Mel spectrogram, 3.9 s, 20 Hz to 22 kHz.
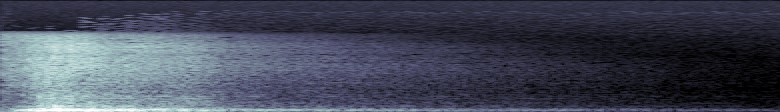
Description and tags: Basic Fire whoosh
It's a bamboo stick swinging, which I layered and toyed with to get the results here.
For those curious, here are the steps.
* I took the file into Reaper, and slowed the file's playback rate to 31% of the original.
* I then duplicated the file three times, for a total of 4 tracks.
* TRACK 1 (lowish gas-burner sound):
- Reverb (drum-room impulse response, a medium-sounding reverb with a slight deadness to it. In free impulse loader Reverberate LE, stretched impulse to 150% and set attack time to 0.218s).
- EQ (-8db bandpass near 200hz, rising back to 0 by the 1K mark. Low-pass applied at 5.8khz).
* TRACK 2 (lowest of sounds, like a bassy gas-burner):
- Chorus effect. That's it. (Specifically Acon Digital Multiply, a free plugin, set to the "romantic" preset).
* TRACK 3 (not as low as track 2, but closer to track 2 than 1)
- Reverb (a large hall impulse response. No adjustments, ie. no increased attack or stretching like for Track 1.)
basic, burning, fire, flame, flames, flamethrower, magic, whoose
